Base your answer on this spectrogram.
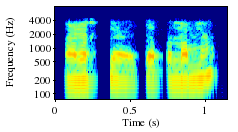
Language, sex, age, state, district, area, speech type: Telugu, male, 60+, Andhra Pradesh, East Godavari, rural, conversation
